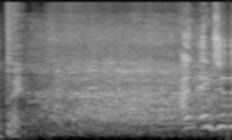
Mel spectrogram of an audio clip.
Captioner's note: laughter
